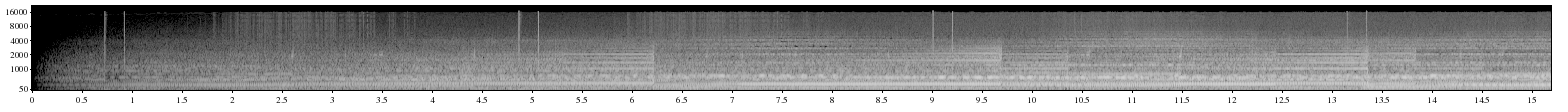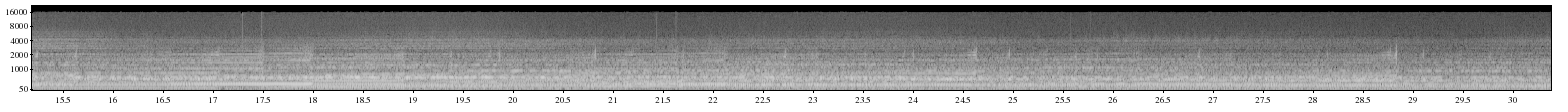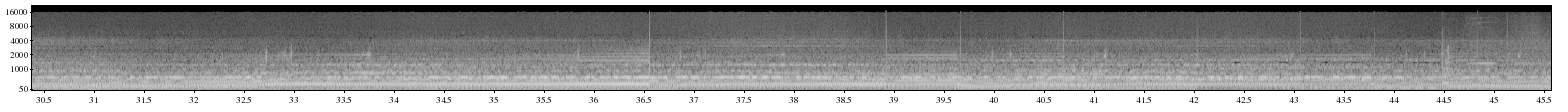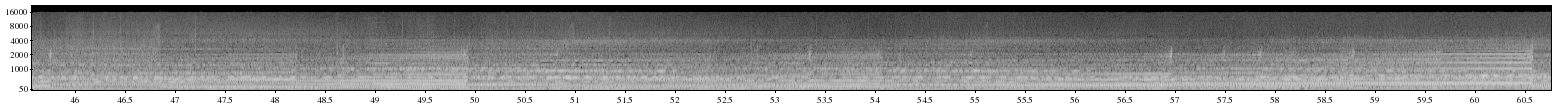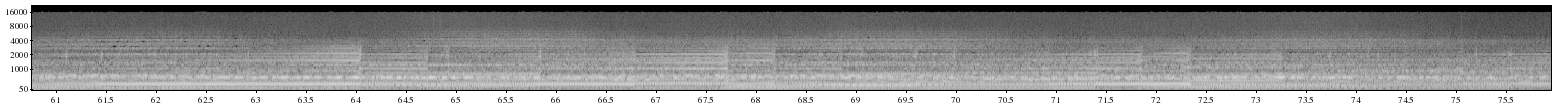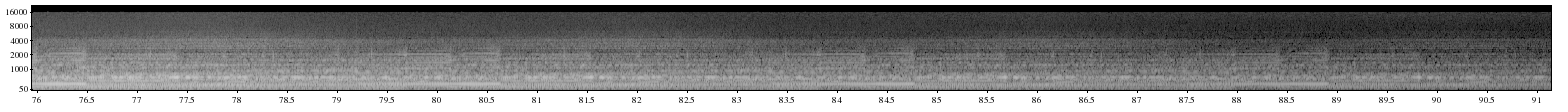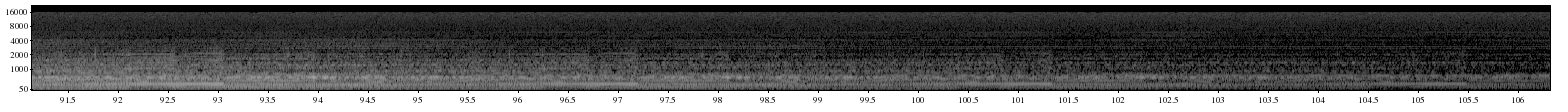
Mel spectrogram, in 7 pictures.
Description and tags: A soft and relaxing sound made from Rhodes sounds, a lot of reverb, some granular synthesis and some pitch and speed adjustments. Perhaps a good intro to something.
ambient, granular, quiet, relaxing, sound-design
